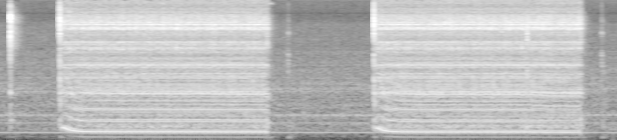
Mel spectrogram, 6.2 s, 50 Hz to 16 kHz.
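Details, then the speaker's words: Repaired 1995 Mercedes W140 door lock (PSE) pump, headrest release circuit test: two steady buzzing runs about two seconds each, crisp shutoff; headrests release, pump cycles and shuts off normally. "shuts down it releases your headrests and that's it so that works good"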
